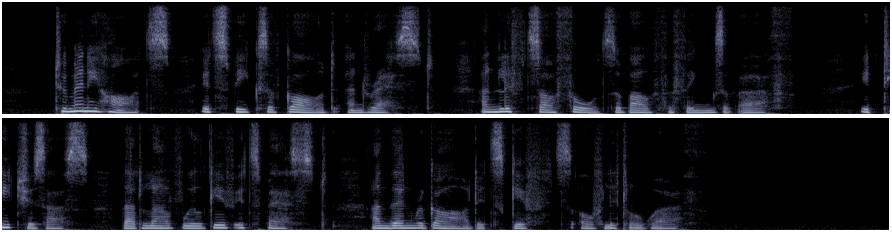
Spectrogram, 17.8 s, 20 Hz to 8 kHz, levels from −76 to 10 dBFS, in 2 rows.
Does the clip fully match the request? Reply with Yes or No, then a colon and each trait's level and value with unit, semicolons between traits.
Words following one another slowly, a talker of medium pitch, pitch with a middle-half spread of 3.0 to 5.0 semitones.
Yes: slow, 120 wpm; medium, 160 Hz; average, 3.6 semitones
